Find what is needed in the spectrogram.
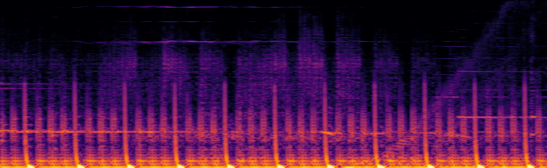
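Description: Psytrance music: a steady, fast four-on-the-floor kick drum over a dense rolling bassline, with a held synth note early on and a rising synth sweep near the end.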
